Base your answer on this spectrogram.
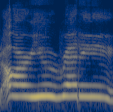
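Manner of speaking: very loud, piercing, very high shriek. Retelling what she first said on stage: imitating her own past scream. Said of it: "I just screamed".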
